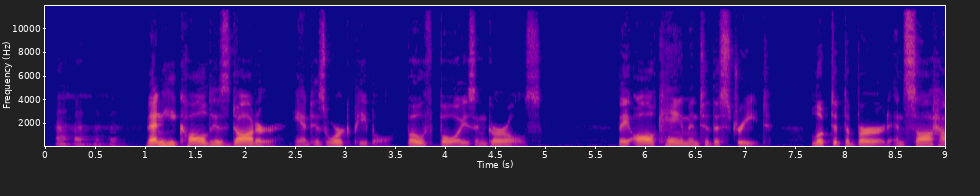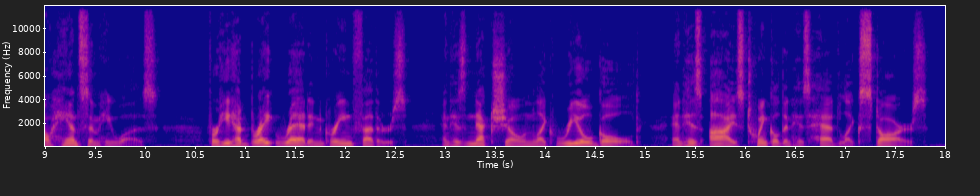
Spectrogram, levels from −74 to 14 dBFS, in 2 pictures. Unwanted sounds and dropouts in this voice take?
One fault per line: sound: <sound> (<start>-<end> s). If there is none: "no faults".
sound: laugh (0.1-0.8 s)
